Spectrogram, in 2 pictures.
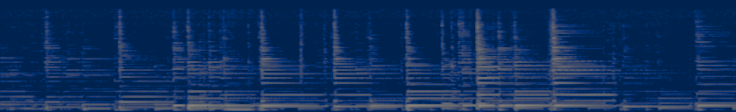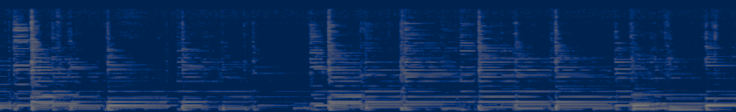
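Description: Solo acoustic guitar playing an instrumental passage of picked notes and chords, with no singing. The playing drops quieter for a moment about ten seconds in.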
